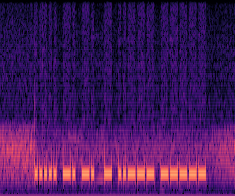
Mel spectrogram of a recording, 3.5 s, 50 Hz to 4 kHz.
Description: Morse code, heard as a keyed tone, about 33 wpm, 320 Hz. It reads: 5NN T20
